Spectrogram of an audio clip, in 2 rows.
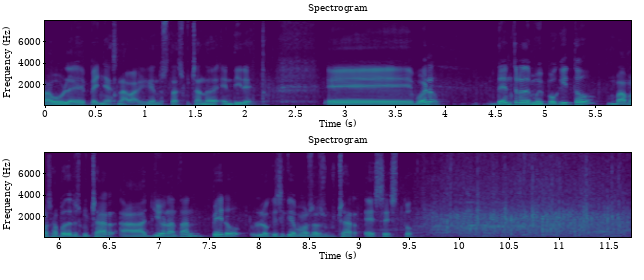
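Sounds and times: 
speech: 0.0 - 10.0
audience applause: 4.6 - 11.7.

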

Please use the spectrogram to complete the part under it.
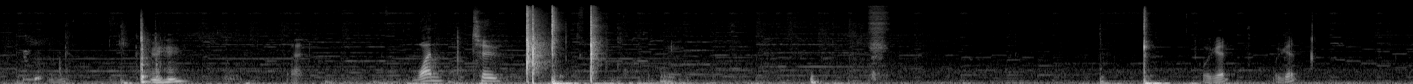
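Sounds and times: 
speech: 1.6 - 1.9, 4.2 - 5.1, 12.2 - 13.1
hand claps for a clap test: 5.3 - 6.1.

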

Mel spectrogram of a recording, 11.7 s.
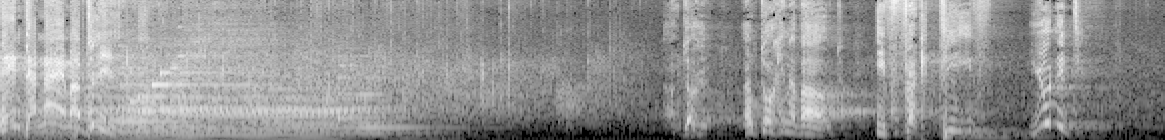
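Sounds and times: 
speech: 0.3 - 1.7, 7.8 - 10.9
people clapping: 0.8 - 6.6.

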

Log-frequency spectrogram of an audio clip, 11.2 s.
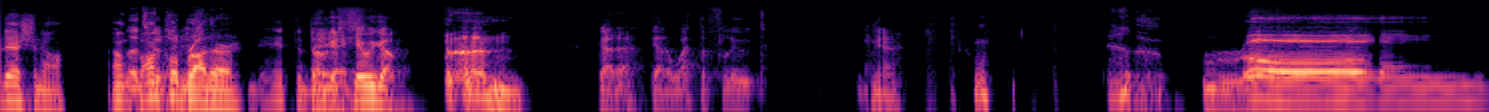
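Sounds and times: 
speech: 0.0 - 5.8, 6.4 - 7.5, 8.3 - 11.1
person imitating a roar: 8.3 - 11.1.

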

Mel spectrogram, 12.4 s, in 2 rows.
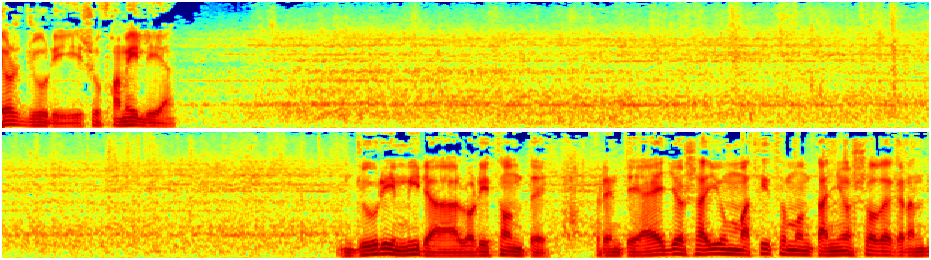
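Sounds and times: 
speech: 0.0 - 1.4, 8.5 - 12.3
passenger train standing still rumbling and humming: 1.1 - 12.3.

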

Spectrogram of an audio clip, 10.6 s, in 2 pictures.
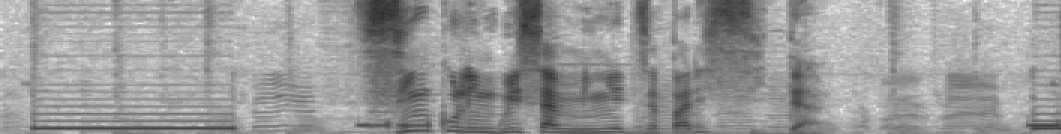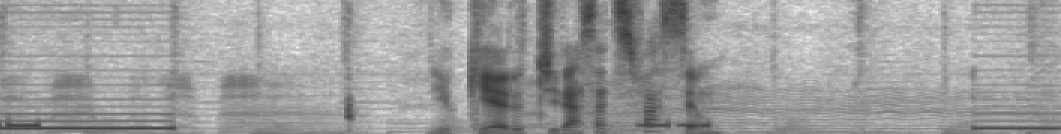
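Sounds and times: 
steady telephone tone from an unanswered call: 0.1 - 1.2, 1.8 - 2.0, 5.2 - 6.2, 8.5 - 8.9, 10.2 - 10.6
speech: 1.8 - 4.2, 7.6 - 9.0.

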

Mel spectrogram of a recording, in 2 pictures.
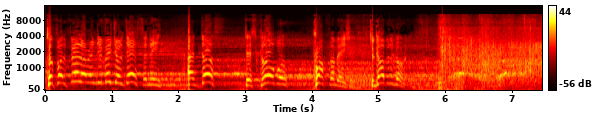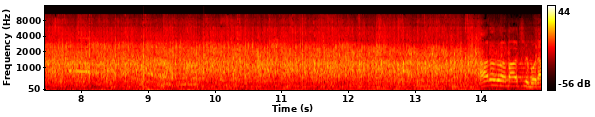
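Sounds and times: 
speech: 0.7 - 6.5, 14.0 - 14.8
round of applause: 5.9 - 14.8.

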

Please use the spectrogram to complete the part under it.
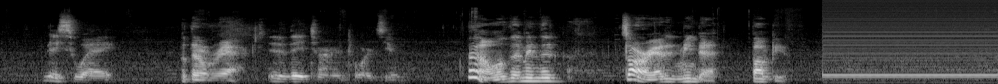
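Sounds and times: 
speech: 0.4 - 1.2, 1.8 - 8.0
dead dial tone from a phone emitter: 8.2 - 9.9.

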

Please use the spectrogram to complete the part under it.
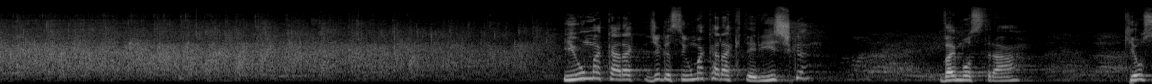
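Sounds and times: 
audience applause: 0.0 - 5.6
speech: 5.6 - 8.2, 9.4 - 10.3, 11.3 - 11.5.

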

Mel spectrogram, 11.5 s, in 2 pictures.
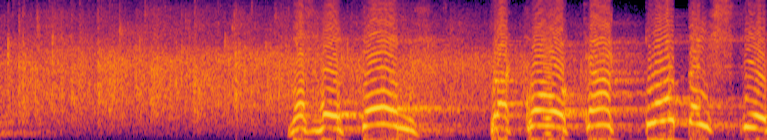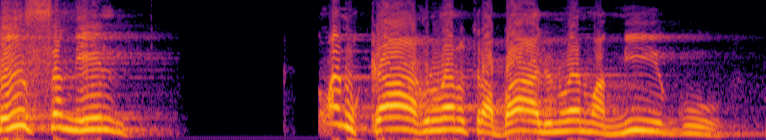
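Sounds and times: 
audience applause: 0.0 - 4.0
speech: 2.2 - 6.8, 8.2 - 11.4.

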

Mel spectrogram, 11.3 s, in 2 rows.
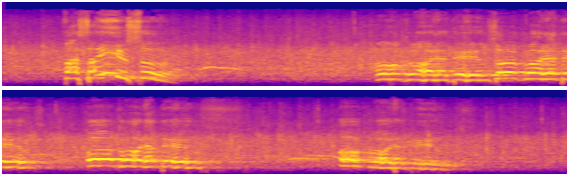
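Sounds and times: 
audience applauding: 0.0 - 11.2
speech: 0.6 - 1.9, 3.7 - 7.8, 9.0 - 10.2.

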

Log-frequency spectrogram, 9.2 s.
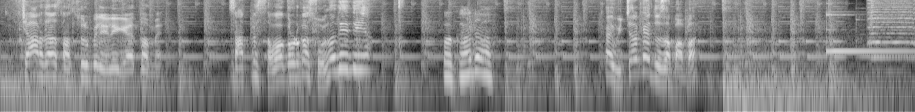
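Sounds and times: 
speech: 0.2 - 1.8, 2.3 - 5.2, 6.0 - 7.1
electronic doorbell chiming: 8.2 - 9.0.

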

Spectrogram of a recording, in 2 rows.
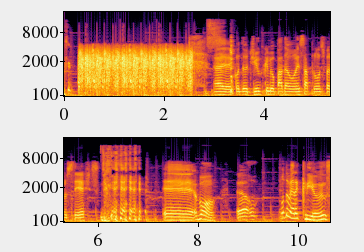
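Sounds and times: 
speech: 0.0 - 0.4, 2.8 - 10.6
applause clapping: 0.3 - 3.4
laughter: 6.1 - 7.0.

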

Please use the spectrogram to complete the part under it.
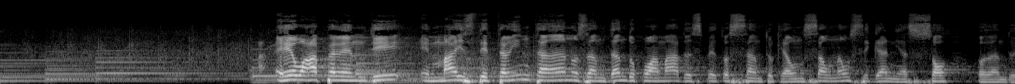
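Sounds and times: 
audience applauding: 0.0 - 5.7
sustained keyboard chords: 0.0 - 7.7
speech: 2.6 - 10.1.

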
